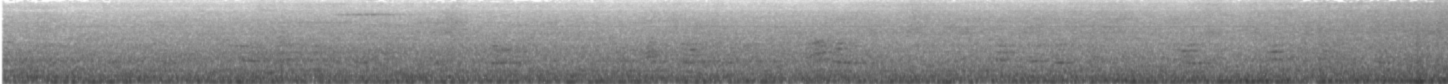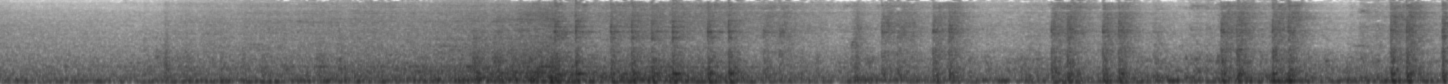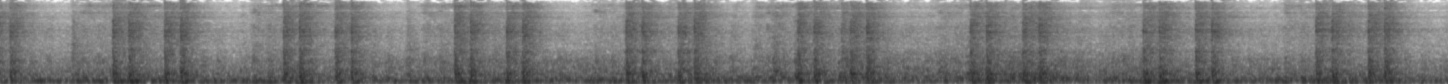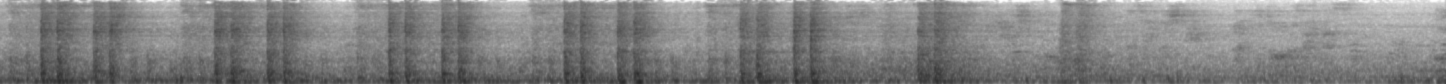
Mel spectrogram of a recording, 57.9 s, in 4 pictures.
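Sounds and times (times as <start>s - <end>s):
low train rumble: 0.0s - 57.9s
electric locomotive passing: 0.1s - 57.9s.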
